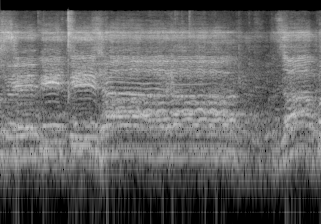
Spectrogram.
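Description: A men's folk singing group singing a Croatian folk song a cappella, several voices in harmony on long held notes. Near the end the voices drop off briefly and come back in on the next phrase.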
